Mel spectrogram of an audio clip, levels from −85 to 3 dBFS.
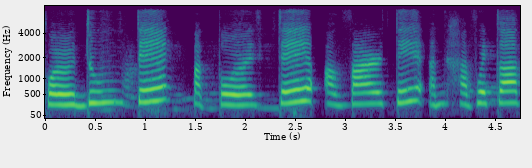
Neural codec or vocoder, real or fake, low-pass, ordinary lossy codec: codec, 16 kHz, 0.5 kbps, X-Codec, HuBERT features, trained on general audio; fake; 7.2 kHz; none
